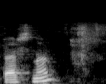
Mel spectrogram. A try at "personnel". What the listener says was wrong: Be careful of the pronunciation. You don't want to confuse it with personal. I have a personal problem. Personal. So this is personnel. Very strong accent or stress on this part. Personnel.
